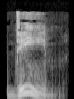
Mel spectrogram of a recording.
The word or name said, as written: deme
